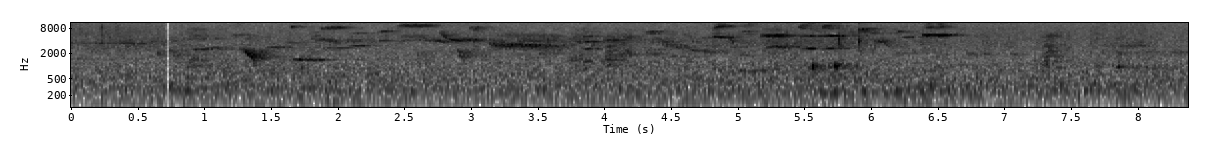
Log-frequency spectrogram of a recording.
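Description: Near silence with faint, scattered bird chirps and short whistles.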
